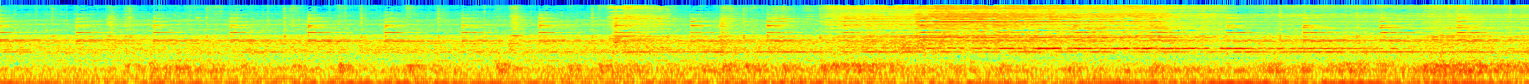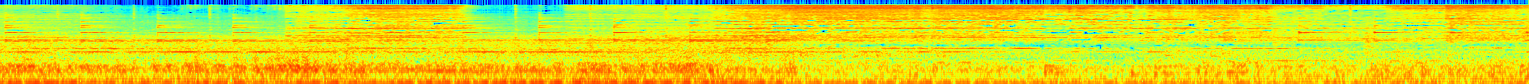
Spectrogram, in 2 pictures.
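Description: Diesel freight locomotive moving slowly past with a steady low engine rumble, followed by freight cars rolling by, their wheels squealing with several thin high tones on the curved track.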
